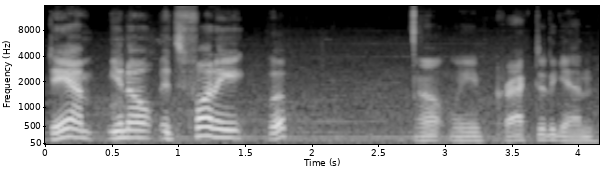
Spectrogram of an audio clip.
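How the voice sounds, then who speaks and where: A man with a fairly high, sing-song and slightly bright voice talks casually on a live stream while sim racing, with slight background noise. He drifts into rambling between driving calls, often starts sentences over and self-interrupts, and is quick to laugh.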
